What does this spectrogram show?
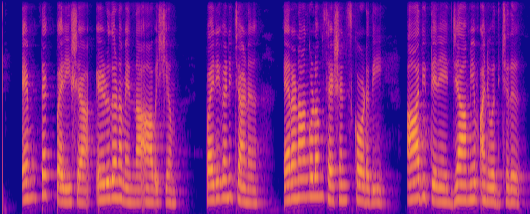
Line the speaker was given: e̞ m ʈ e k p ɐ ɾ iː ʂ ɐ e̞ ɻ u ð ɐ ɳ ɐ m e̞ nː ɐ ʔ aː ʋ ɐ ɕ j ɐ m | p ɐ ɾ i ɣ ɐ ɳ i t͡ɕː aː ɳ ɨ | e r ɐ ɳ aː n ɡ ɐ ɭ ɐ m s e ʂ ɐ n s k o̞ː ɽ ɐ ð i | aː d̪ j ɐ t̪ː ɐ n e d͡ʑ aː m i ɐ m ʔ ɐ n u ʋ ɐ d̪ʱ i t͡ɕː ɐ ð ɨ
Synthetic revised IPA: e̞ m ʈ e k p ɐ ɾ iː ʂ ɐ e̞ ɻ u ð ɐ ɳ ɐ m e̞ nː ɐ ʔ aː ʋ ɐ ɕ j ɐ m | p ɐ ɾ i ɣ ɐ ɳ i t͡ɕː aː ɳ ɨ | e r ɐ ɳ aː ŋ ɡ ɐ ɭ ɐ m s e ʂ ɐ n s k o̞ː ɽ ɐ ð i | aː d̪ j ɐ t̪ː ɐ n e d͡ʑ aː m j ɐ m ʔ ɐ n u ʋ ɐ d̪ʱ i t͡ɕː ɐ ð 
